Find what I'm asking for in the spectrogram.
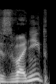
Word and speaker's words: звонит: Да, кстати, звонит, правильно. Вот видите, мы еще и ударение прорабатываем с вами.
